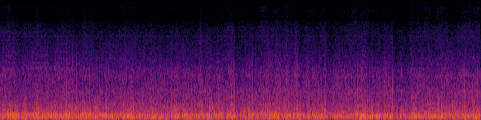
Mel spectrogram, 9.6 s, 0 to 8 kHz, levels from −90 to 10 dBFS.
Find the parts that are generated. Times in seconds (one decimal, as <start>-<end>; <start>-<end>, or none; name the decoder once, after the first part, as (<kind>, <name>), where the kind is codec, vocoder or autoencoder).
3.8-4.4 (codec, DAC)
